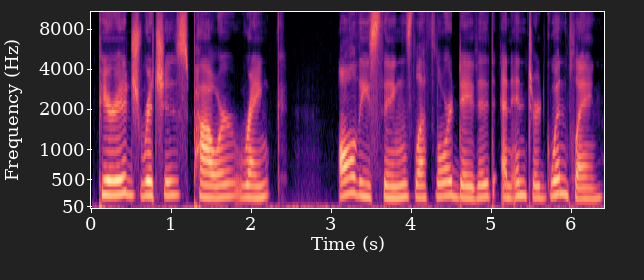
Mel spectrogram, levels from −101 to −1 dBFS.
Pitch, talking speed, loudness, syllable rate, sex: 215 Hz, 110 wpm, -19 LUFS, 4.1 syllables/s, female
